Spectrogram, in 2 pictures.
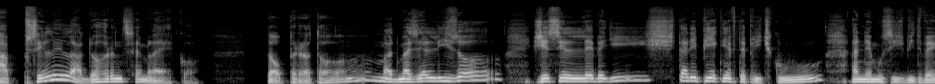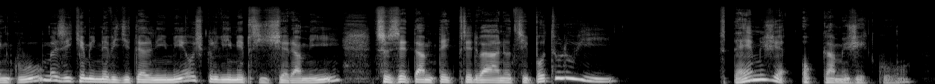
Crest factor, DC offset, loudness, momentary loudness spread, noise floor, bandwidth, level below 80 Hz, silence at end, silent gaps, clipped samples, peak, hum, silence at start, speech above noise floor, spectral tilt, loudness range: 14 dB; under 0.1%; -19 LUFS; 10 LU; -57 dBFS; 16 kHz; -42 dBFS; 0.25 s; 2.61-2.67 s, 16.04-16.52 s; under 0.1%; -4 dBFS; none; 0 s; 38 dB; -6.5 dB/octave; 4 LU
